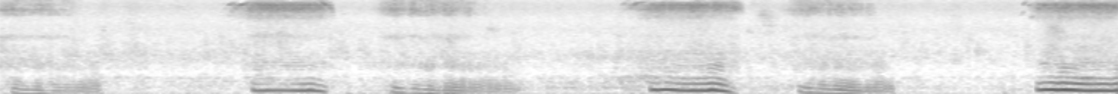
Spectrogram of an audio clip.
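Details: Kai, a pet cat, sound asleep with eyes open, snoring in slow rhythmic breaths about every three seconds, each a low droning rasp with a few brief falling tonal bits, in a quiet indoor room.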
